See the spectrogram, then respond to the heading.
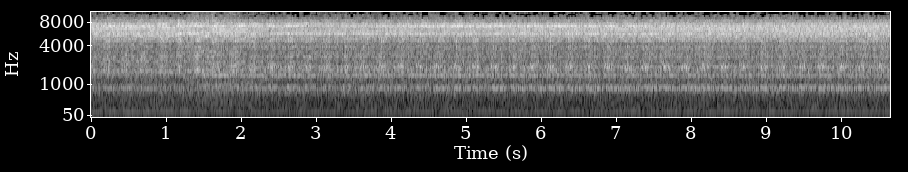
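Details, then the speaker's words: New two-stage 3.9 CFM mid-grade non-name-brand vacuum pump: louder at first, then settles into an even, steady high-pitched hum with no knocking or surging, much quieter than the single-stage; normal running. "as you can tell there's there's quite a difference in the the uh the amount of noise this one is it's a little louder at first and then it uh as the second vacuum kicks in I believe that's how it works"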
